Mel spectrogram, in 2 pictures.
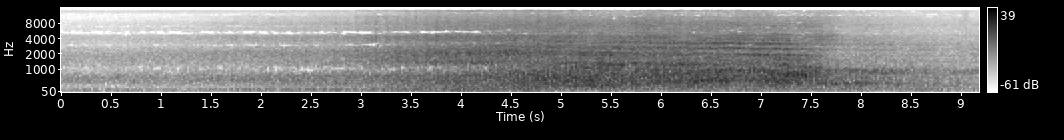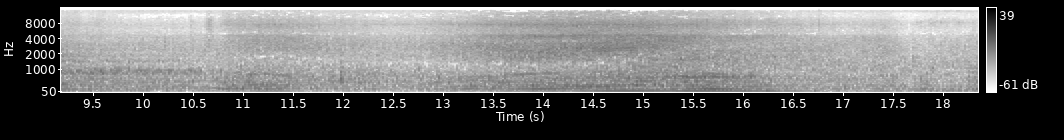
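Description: Passenger train passing over a level crossing. Its wheel and rail noise swells to a loud peak about four to seven seconds in and fades by about eight seconds. Afterwards, car engines are heard pulling away over the crossing, rising in pitch as they accelerate, in two swells.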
